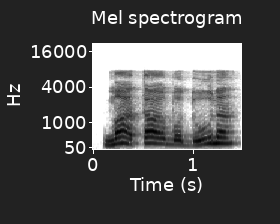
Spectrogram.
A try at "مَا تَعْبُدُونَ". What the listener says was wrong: ماں کو تھوڑا لمبا کیجئے، ما تعبدون۔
